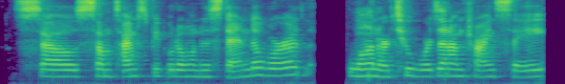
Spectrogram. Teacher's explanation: She sings word and say with that typical two-note Portuguese lilt that lifts the pitch on each word.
